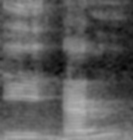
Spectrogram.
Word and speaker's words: en passant: The spelling is ENPASSANT. As it is a French word, we don't pronounce the last alphabet. We don't pronounce T. It's En Passant.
